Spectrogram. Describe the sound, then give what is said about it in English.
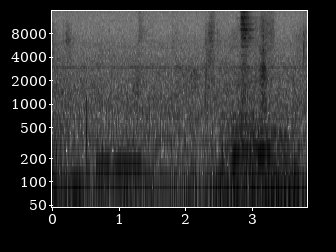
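A dog lets out a low, drawn-out moan that rises and falls in pitch, fairly faint against a steady background hum, preceded by a softer brief whine. “My dog just moaned.”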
